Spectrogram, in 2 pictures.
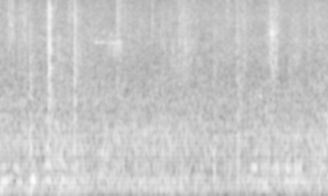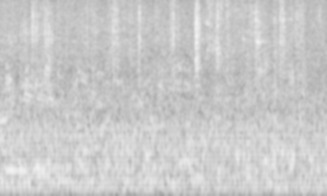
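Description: Indistinct voices talking over steady outdoor background noise, with a few short sharp smacks of a football being caught in goalkeeper gloves.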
